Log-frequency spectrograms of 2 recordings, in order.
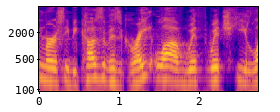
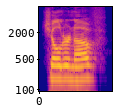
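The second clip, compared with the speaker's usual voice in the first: ordinary talk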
